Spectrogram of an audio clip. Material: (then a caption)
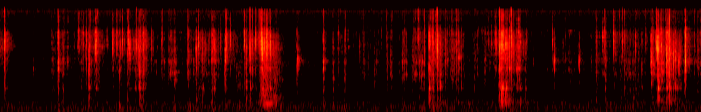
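Soap. A utility knife blade shaves curls off the edge of a solid pale green recycled soap bar held in the hand. The clip is a quiet, bright series of short scraping and crinkling strokes over a steady low hum, with louder cuts near the middle and end.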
